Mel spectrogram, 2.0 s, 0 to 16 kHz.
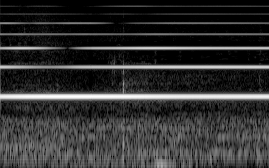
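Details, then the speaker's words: Amstrad CPC 464 main board, multimeter on continuity across a faulty RAM chip that runs very warm: unbroken high-pitched beep for about two seconds, dead short, unlike the good RAM; chip to be desoldered and replaced. "if we check the dodgy rum it's getting crazy warm can you hear that we got a dead shot"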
